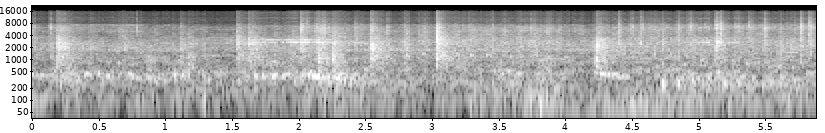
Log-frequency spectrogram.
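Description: A flock of domestic pigeons cooing, with a few sharp wing claps as birds take off and land.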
